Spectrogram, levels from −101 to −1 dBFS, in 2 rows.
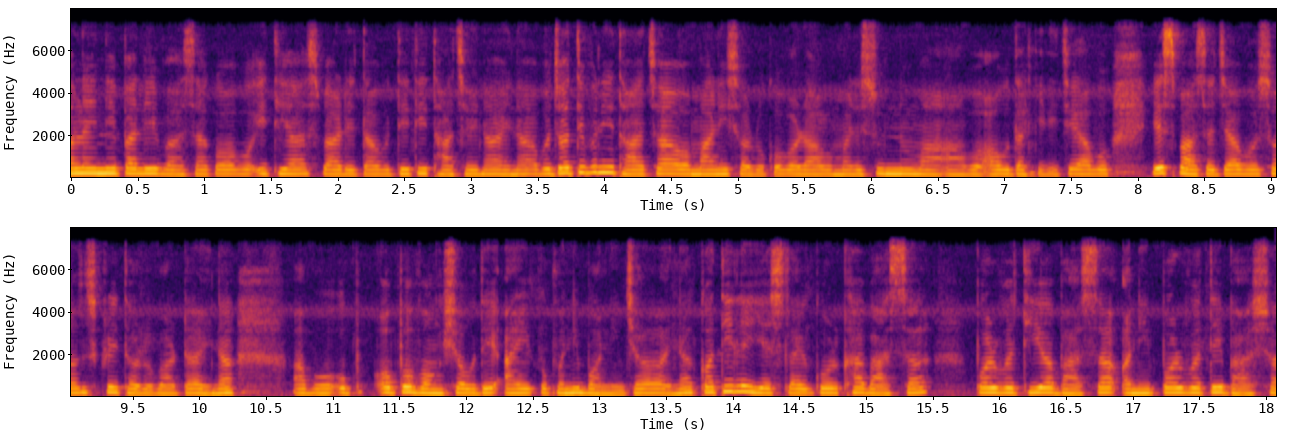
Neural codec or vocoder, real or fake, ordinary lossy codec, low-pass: none; real; none; 7.2 kHz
